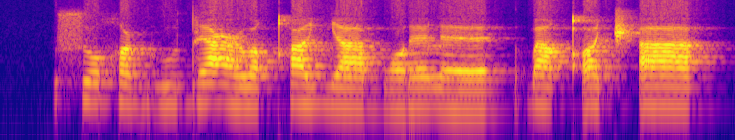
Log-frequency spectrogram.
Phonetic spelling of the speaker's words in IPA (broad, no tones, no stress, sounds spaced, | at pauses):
s u χ ə˞ ɡʱ u d ɛ ʕ u qʰ ə˞ ʎ a b ɔ ɾ ɛ l ɛ | ɓ a qʼ u t͡ʃʼ a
